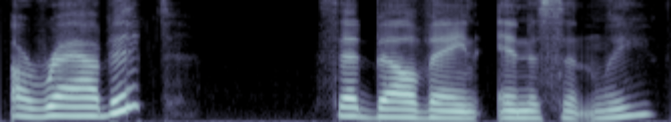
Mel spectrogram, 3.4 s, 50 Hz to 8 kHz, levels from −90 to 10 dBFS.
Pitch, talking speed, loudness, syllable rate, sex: 205 Hz, 90 wpm, -16 LUFS, 4.9 syllables/s, female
